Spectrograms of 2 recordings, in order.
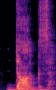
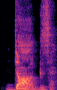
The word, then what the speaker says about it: dogs: Pero como la palabra dog termina en una consonante sonora, la G, G. Al pronunciar la G, utilizamos las cuerdas vocales. Entonces, al hacer la palabra plural, o sea, agregando una S, tenemos que pronunciar la S de forma sonora porque la G que viene antes es sonora.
